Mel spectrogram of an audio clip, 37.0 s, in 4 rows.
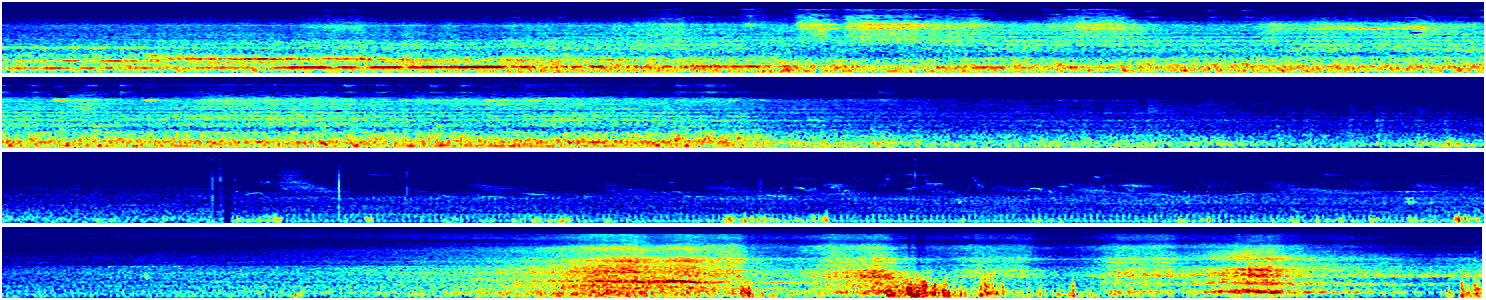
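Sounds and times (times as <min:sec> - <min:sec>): train passing at speed: 0:00.0 - 0:19.9, 0:23.6 - 0:37.0
birds chirping: 0:20.0 - 0:34.0.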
